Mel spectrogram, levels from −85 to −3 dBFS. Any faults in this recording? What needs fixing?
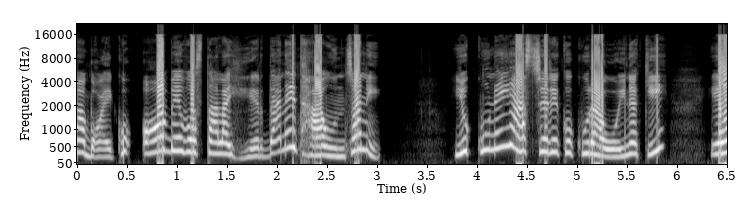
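The speech skips ahead at 0.46, 2.36 and 5.48 s, losing roughly 40, 10 and 40 ms, likely a dropped buffer (overrun) from late sample collection.

Integer overflow produces harsh sign-flip cracks on loud peaks at 0.80–1.17, 2.16–2.83, 4.39–4.70 (after "यो कुनै"), 5.15–5.26, 5.80 and 6.42–6.51 s, where the gain pushes peaks about 0 to 4 dB past full scale.

To prevent both, enlarge or service the capture buffer sooner and use saturating arithmetic or limiting before integer conversion.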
